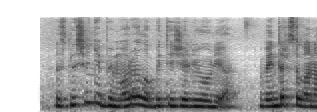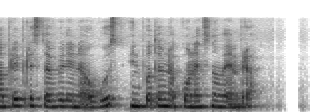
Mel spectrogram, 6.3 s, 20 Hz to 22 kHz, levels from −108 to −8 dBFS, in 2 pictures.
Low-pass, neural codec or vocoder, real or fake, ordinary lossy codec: none; none; real; none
